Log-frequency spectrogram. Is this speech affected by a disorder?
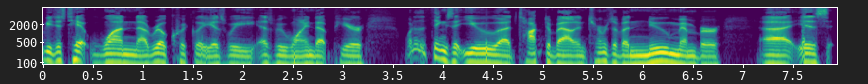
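No.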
